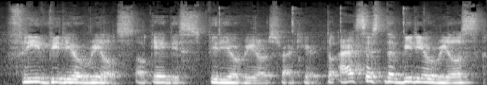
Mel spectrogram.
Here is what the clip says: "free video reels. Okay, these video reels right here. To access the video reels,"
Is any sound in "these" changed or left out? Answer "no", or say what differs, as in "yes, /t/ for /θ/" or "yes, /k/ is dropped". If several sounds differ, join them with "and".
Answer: yes, /s/ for /z/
